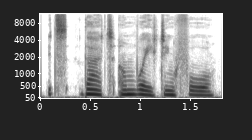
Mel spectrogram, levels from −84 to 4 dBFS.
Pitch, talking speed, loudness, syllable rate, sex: 170 Hz, 165 wpm, -17 LUFS, 4.1 syllables/s, female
